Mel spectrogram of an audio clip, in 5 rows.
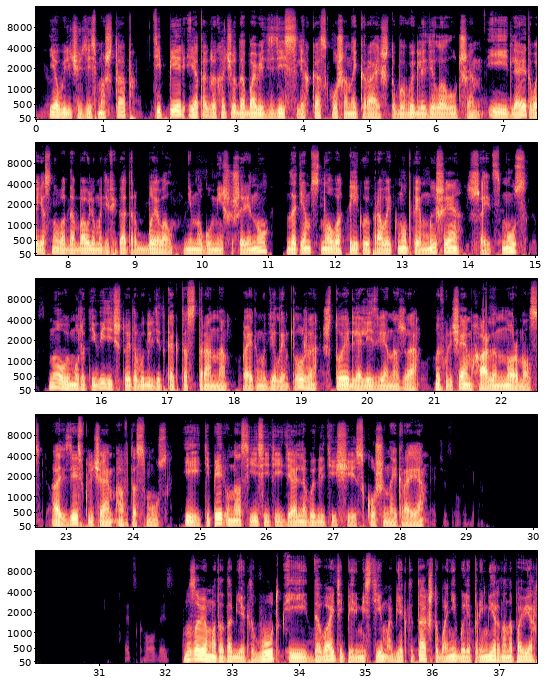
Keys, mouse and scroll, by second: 0.2 shift+middle click, 0.7 shift+middle click, 8.9 shift+click, 12.0 right click, 13.2-14.0 scroll down 1, 14.0 middle click, 16.1-16.4 scroll down 1, 16.4 middle click, 17.3-19.1 scroll, 19.1 middle click, 24.7-25.2 scroll down 1, 25.2 middle click, 28.8 middle click, 29.3 scroll down 1, 30.2 double click, 30.4-31.3 typing, 33.5 scroll up 1, 35.2 scroll up 1.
